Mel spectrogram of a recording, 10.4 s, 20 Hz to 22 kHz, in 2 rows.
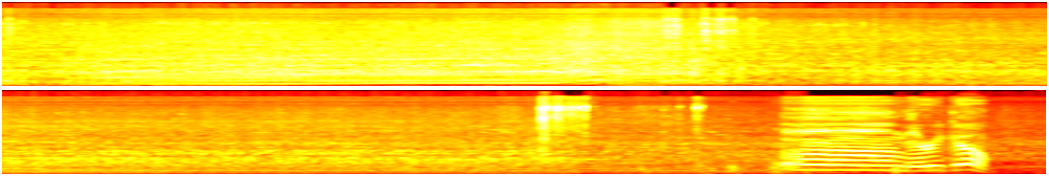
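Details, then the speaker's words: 1998 Oldsmobile LSS, 3800 Series II supercharged V6, about 16–17 years old: revs climb and fall with a raspy, buzzy edge on the exhaust note; muffler pushed in, likely from hitting a bump; crushed muffler. "about a year and a half ago when i was driving to my client something happened to my muffler kind of pushed in i must have hit a bump uh even though it is smashing i actually like the exhaust tone that it comes from it it gives a raspy exhaust note"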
